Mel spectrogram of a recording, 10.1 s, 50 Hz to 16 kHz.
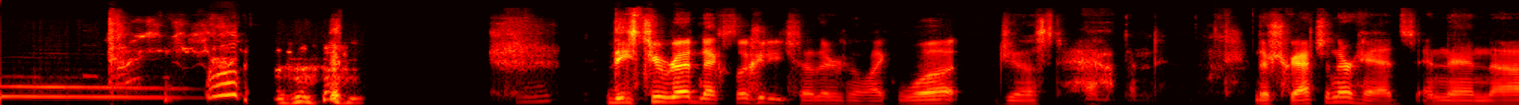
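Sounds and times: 
person imitating a dog howling: 0.0 - 2.3
speech: 1.1 - 2.5, 3.3 - 10.1.

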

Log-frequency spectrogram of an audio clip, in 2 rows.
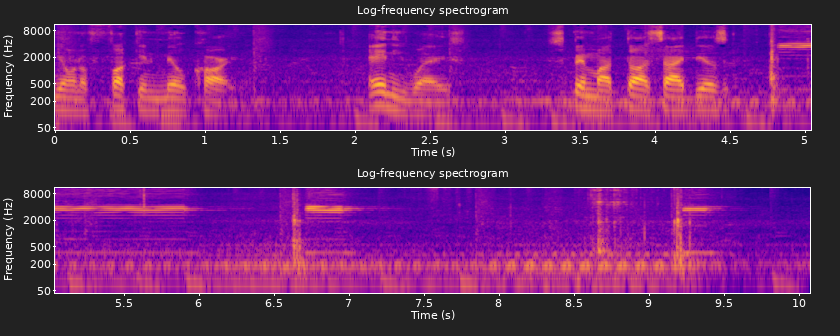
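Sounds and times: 
speech: 0.0 - 1.4, 2.1 - 4.6
car engine rumbling: 0.0 - 10.0
brief sharp rattles of a passing vehicle: 7.4 - 9.2.

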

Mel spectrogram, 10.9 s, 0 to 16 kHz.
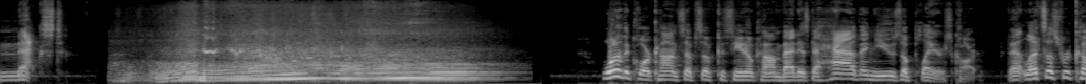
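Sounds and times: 
speech: 0.0 - 1.3, 6.1 - 10.8
car tires spinning and squealing: 1.1 - 5.1.

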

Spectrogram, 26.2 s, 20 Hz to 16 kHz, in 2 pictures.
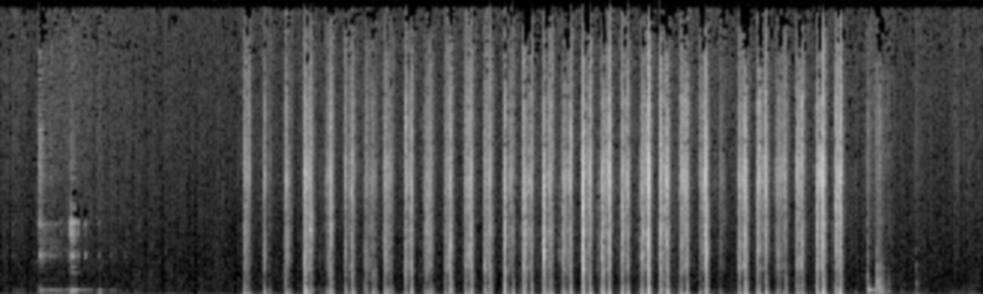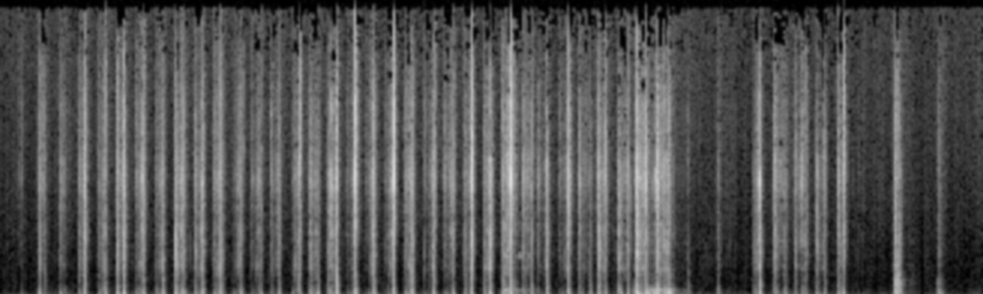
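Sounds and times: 
tarot cards shuffled at the microphone: 3.3 - 11.3, 13.6 - 22.1, 23.2 - 24.4.

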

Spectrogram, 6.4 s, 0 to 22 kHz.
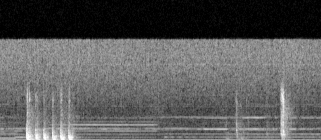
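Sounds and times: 
firm crisp knocking on a hotel suite door: 0.5 - 1.6.

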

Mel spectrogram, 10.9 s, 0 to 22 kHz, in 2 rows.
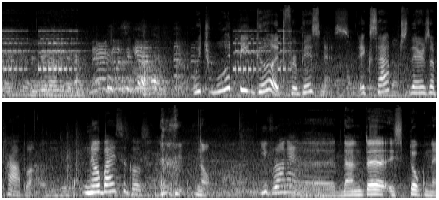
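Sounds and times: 
telephone ringing with a warbling electronic tone: 0.0 - 1.1, 2.8 - 4.0
speech: 1.7 - 10.8.

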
